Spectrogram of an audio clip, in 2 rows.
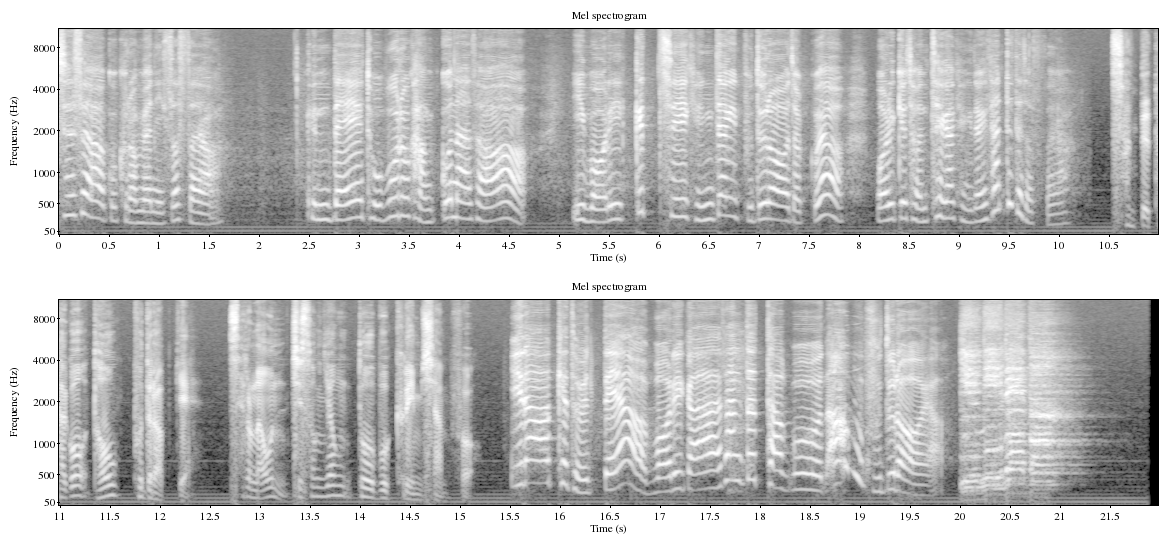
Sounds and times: Speech: 0:02.4 - 0:19.9
Music: 0:20.0 - 0:21.4.

